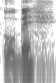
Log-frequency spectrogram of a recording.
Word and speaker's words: ube: is pronounced ube.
